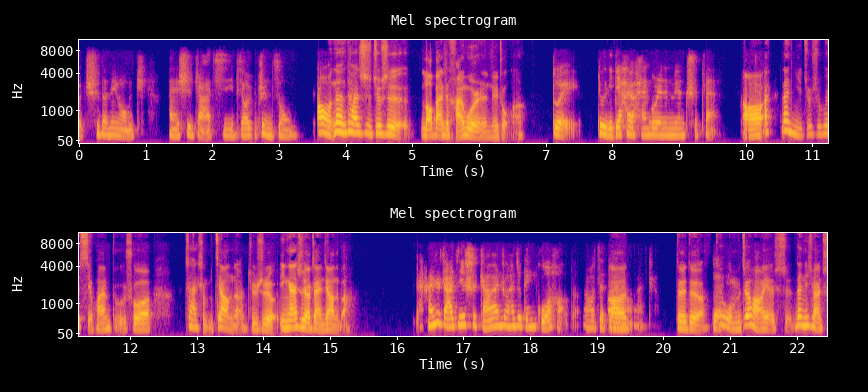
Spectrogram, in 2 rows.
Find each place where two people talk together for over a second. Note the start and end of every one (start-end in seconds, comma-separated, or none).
none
